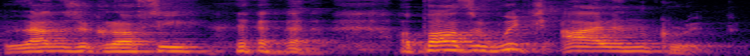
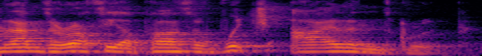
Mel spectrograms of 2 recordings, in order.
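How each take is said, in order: First: It is said in a Liverpool-area accent. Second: It is said in the speaker's usual accent.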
